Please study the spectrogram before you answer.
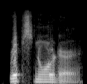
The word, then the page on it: Ripsnorter: American English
